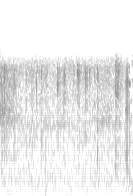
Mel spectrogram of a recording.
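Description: Faint typing on a computer keyboard: a quick run of soft key clicks as a short name is typed.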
